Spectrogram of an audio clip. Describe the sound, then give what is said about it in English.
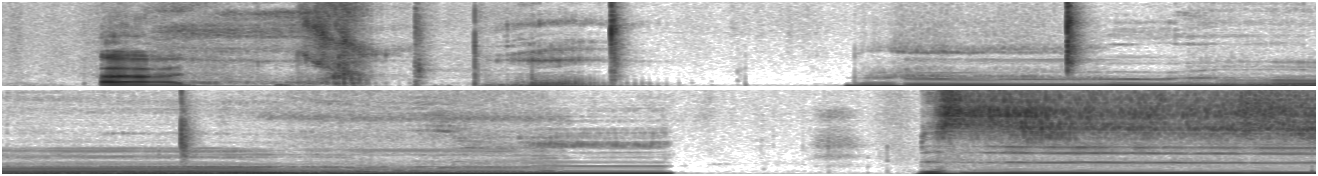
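A voice imitates the hum of a Tesla electric car, which has no gears: after a few short vocal sounds comes a long, steady droning hum with a slight waver in pitch, then a second brief hum after a pause. “So it's just what's electric noise?”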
